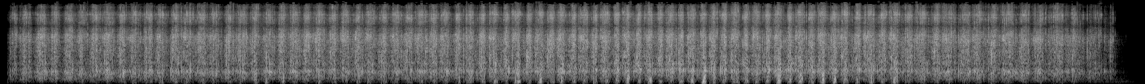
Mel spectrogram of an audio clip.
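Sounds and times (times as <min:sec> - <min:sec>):
shaking: 0:00.1 - 0:11.2.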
